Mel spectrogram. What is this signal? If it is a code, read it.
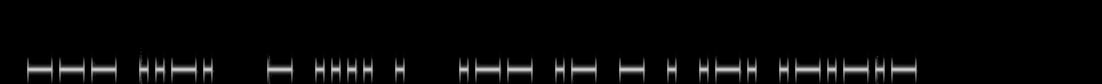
Morse code, heard as a keyed tone, about 16 wpm, 700 Hz. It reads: OF THE WATER.
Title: Sentences from Top 1000 Words - Review Part 3 - 15wpm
